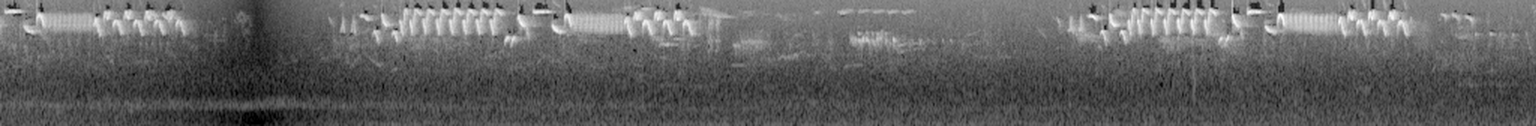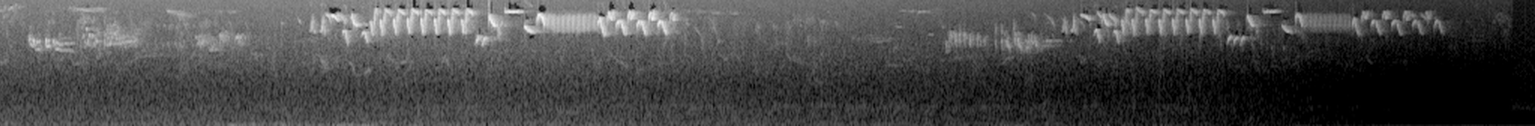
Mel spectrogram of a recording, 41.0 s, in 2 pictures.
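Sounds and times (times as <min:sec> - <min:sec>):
wren singing: 0:04.6 - 0:12.5, 0:14.0 - 0:29.6.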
